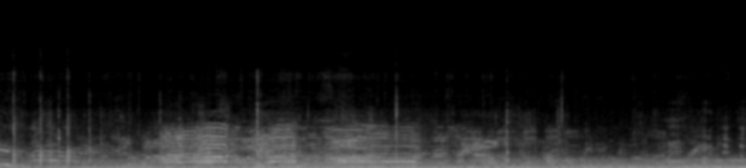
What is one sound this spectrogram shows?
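Young women shout and cheer across an open outdoor field.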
